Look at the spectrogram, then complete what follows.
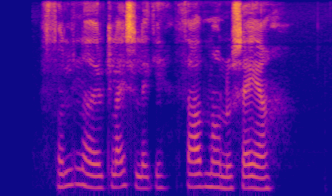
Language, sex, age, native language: Icelandic, female, 20-29, Icelandic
